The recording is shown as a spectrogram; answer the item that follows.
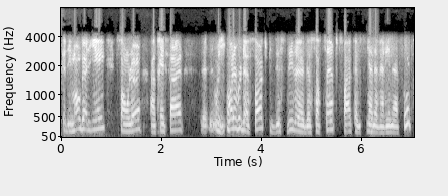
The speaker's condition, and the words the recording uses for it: No condition.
